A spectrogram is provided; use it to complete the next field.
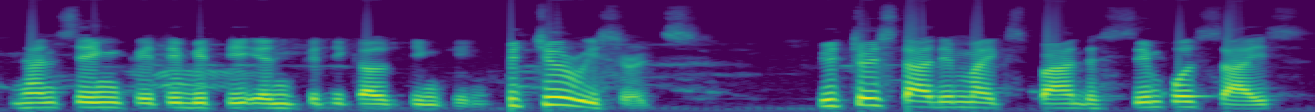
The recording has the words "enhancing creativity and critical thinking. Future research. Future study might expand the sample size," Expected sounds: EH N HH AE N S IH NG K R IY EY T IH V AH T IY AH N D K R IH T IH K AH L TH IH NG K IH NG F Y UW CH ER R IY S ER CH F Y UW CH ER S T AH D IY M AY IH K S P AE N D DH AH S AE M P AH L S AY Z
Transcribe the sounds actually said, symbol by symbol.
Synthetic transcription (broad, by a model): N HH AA N S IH NG K R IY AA T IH B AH T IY AH N D K R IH T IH K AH L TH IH NG K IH NG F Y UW CH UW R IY S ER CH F Y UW CH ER S T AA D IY M AY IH K S P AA N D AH S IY M P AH L S AY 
